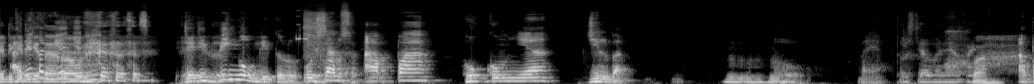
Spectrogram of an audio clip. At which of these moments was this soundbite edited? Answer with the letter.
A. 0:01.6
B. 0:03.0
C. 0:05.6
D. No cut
B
